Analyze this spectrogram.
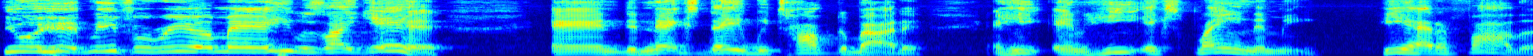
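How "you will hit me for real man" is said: put-on play-acted, high, drunken blubbering through tears. Retelling a drunken night, speaker quotes their past self, imitating own drunk crying. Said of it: "I started crying like".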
